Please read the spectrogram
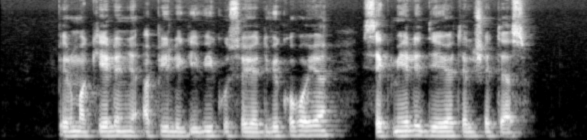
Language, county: Lithuanian, Šiauliai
